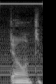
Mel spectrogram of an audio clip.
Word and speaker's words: don't: Don't make me laugh. And pronounce the T and don't.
